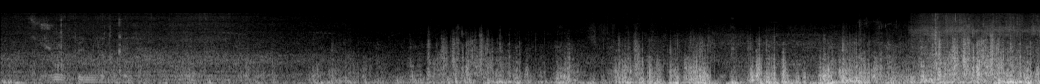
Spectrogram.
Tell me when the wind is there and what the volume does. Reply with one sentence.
The wind can be heard from 0.1 to 10.3 s, getting louder.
